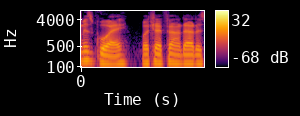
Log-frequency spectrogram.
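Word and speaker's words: Gui (龟): It's it's spelled G U I, pronounced Gui, and it means turtle yeah, yeah.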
